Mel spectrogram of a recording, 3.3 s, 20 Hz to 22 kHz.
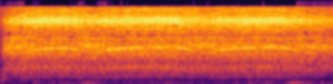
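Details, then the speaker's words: Maktec MT870 rotary hammer that won't hammer-drill, tested in hammer mode after a first repair attempt: smooth, steady high motor whine with no pounding impacts, sound unchanged, so the fault lies elsewhere. "ya dan bisa kalian dengar sendiri untuk suaranya tidak ada perubahan berarti kerusakannya bukan dari sini"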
